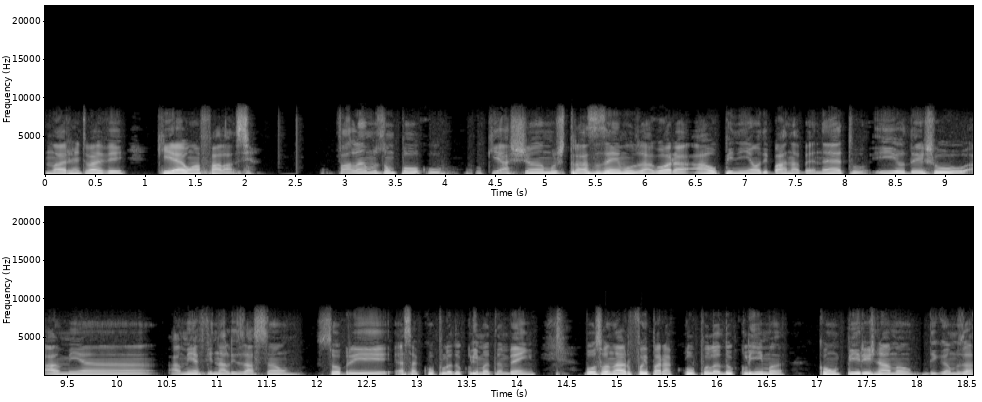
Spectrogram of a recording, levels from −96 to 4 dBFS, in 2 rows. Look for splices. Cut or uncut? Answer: uncut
